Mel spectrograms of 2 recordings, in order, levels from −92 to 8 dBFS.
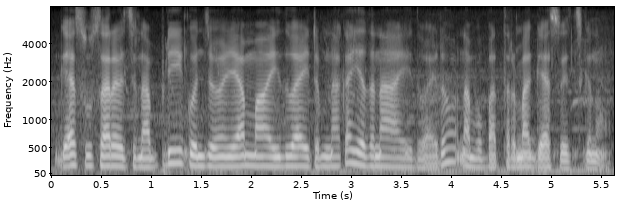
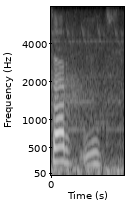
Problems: background conversations at intervals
